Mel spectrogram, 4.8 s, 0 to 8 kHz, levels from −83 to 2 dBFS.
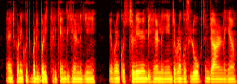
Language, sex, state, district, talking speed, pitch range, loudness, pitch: Hindi, male, Uttarakhand, Uttarkashi, 240 wpm, 105-110 Hz, -20 LUFS, 105 Hz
